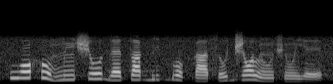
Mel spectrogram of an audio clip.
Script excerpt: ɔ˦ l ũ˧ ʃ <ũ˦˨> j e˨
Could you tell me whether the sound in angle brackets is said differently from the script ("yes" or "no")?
yes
